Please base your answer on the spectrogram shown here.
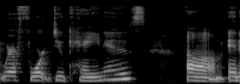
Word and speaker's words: Duquesne: forts are like i said right where fort duquesne is um and it's spelled duquesne but it's pronounced duquesne so if you're like going i don't know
